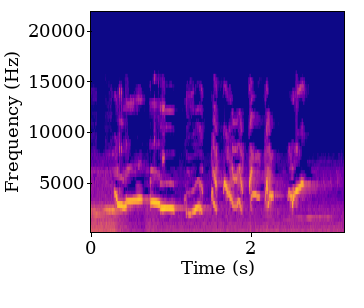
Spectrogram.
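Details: Oriental magpie-robin song played as a lure so captive birds start singing: a long clear whistle sliding down, then a rapid series of short, twisting whistled notes repeated about twice a second, clean and loud.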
